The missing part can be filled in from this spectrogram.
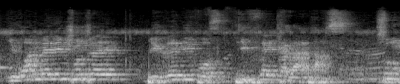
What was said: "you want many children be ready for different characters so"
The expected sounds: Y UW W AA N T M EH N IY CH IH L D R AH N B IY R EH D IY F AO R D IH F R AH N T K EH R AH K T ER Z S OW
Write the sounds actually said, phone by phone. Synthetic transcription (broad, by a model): Y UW W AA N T M EH N IY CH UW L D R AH N B IY R EH D IY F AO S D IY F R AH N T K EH L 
